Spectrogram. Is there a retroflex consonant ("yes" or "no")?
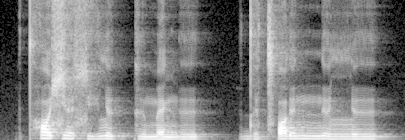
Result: no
